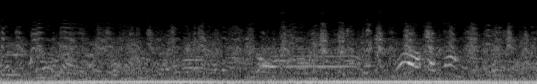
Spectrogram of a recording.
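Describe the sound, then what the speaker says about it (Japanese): A flock of gulls being fed by visitors from a boat on Lake Tai near Wuxi, China, gives scattered squawking calls over a loud, constant low engine drone. "大量のカモメ。"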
